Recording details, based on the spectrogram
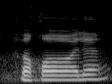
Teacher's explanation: اب فقال میں قا جو ہے الف مدہ ہے، تو فا اور لام کے زبر کو لمبا نہ کرے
